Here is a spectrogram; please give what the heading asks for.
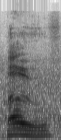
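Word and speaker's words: Bove: Zack Boove spelled B O V E. He pronounces it Boove.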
